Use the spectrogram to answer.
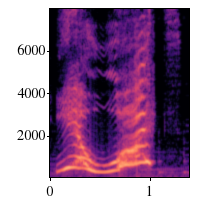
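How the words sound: It is said in a SpongeBob impression voice.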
